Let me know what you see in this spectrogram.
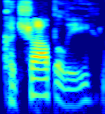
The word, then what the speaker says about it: Caccioppoli: My name is Mike Cacciopoli. Lance did not pronounce it correctly.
